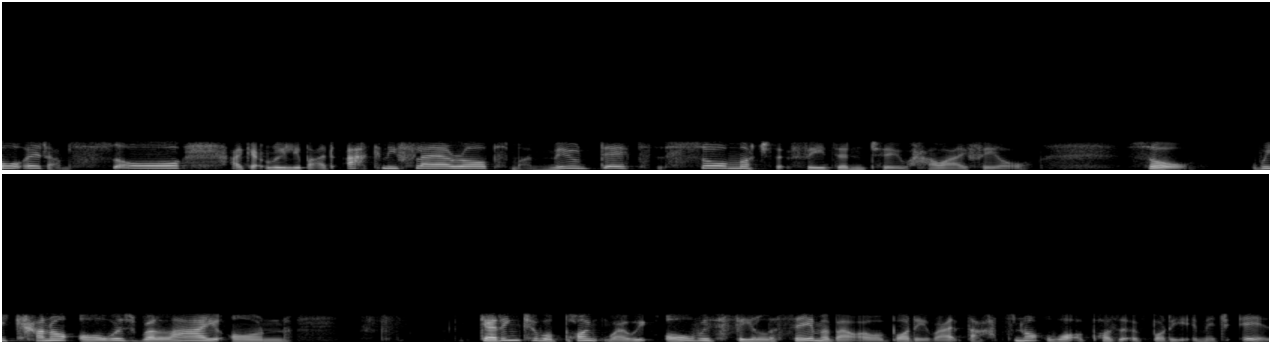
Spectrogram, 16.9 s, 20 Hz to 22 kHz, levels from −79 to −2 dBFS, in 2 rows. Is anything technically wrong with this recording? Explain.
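No, nothing here sounds technically wrong.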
